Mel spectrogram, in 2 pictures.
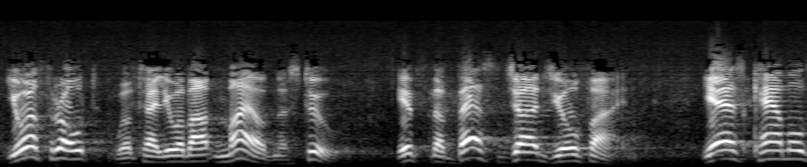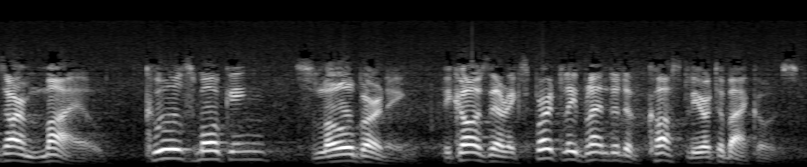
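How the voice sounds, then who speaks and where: A man's voice: on the high side, sing-song, unhurried. A man working as a radio announcer, reading ads and announcements in 1940s radio style. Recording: muffled 1940s radio broadcast.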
